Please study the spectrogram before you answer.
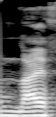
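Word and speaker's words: knife: उसके बाद नाइफ है के एन आई एफ ई नाइफ लिखने में के आएगा लेकिन पढ़ने में हम इसको खा जाएंगे। यानी कि यह साइलेंट ही रहेगा।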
